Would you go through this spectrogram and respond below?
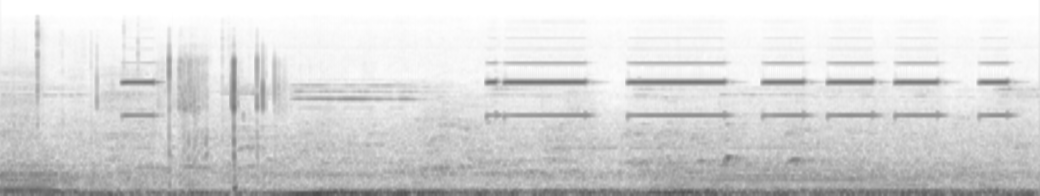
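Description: A multimeter on continuity mode gives a run of short, steady electronic beeps while its probes test a capacitor on a dead mobile phone's circuit board for a short. The beeps repeat at an even pace over a low background hum.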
